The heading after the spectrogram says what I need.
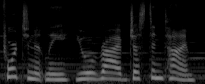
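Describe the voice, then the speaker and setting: A woman voicing a calm, logical android helper woman who speaks in clipped, formal, machine-like reports in a video game. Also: high voice, brisk, music in the background, natural voice. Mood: steady.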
